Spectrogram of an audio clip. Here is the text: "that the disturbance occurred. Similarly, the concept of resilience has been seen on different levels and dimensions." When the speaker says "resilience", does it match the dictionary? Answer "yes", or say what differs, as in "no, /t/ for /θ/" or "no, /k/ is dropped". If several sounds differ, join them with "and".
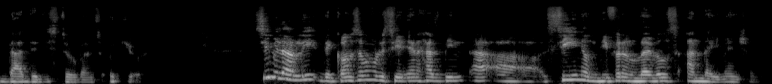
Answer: no, /s/ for /z/ and /s/ is dropped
